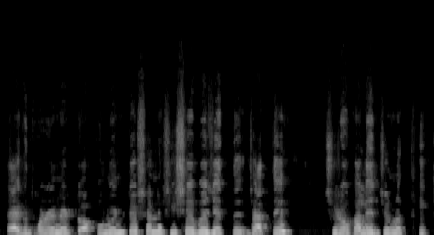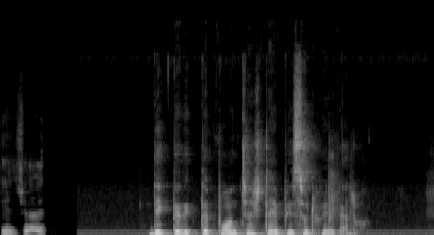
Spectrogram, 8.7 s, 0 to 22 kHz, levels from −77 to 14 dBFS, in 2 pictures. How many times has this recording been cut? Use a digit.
0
